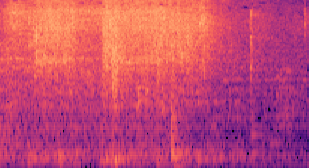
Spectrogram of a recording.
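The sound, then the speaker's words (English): A kitchen tap runs steadily as a spoon is rinsed during pancake preparation. The water flows for a few seconds before easing off slightly toward the end. “Let me rinse that spoon.”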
